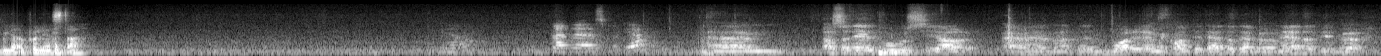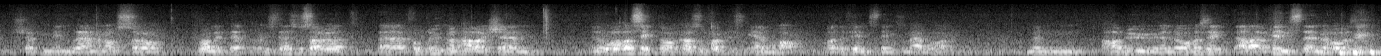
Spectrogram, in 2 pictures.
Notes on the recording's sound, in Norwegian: Takk til Fakultet for kunst, musikk og design ved UiB og BIT Teatergarasjen for utlån av opptaksutstyr. Assistanse til lydbehandling i møte med noe utfordrende lydopptak.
